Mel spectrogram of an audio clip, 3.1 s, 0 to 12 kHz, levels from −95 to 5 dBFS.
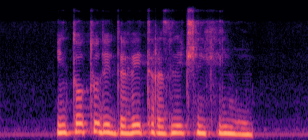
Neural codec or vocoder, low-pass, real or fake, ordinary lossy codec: codec, 16 kHz, 4 kbps, FunCodec, trained on Chinese and English, 50 frames a second; 7.2 kHz; fake; Opus, 24 kbps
